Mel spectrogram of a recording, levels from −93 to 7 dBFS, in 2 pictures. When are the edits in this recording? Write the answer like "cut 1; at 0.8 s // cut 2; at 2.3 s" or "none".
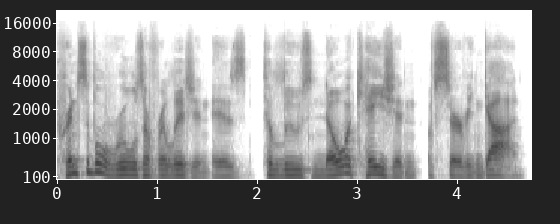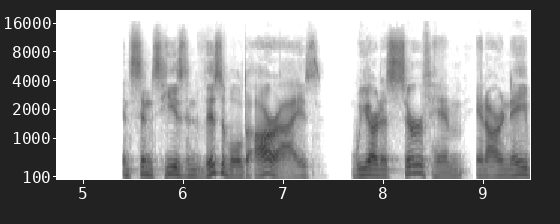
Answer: none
